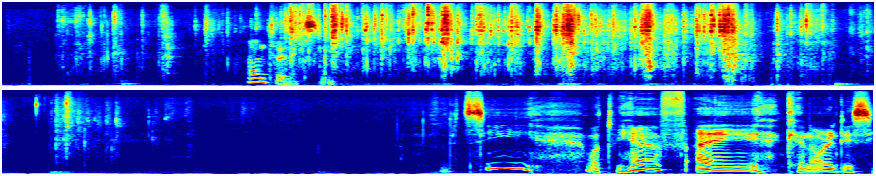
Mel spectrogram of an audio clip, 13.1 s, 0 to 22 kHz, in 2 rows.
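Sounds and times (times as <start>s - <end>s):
pack rustling: 0.4s - 7.5s
foil wrapper crinkling and tearing: 0.4s - 7.8s.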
